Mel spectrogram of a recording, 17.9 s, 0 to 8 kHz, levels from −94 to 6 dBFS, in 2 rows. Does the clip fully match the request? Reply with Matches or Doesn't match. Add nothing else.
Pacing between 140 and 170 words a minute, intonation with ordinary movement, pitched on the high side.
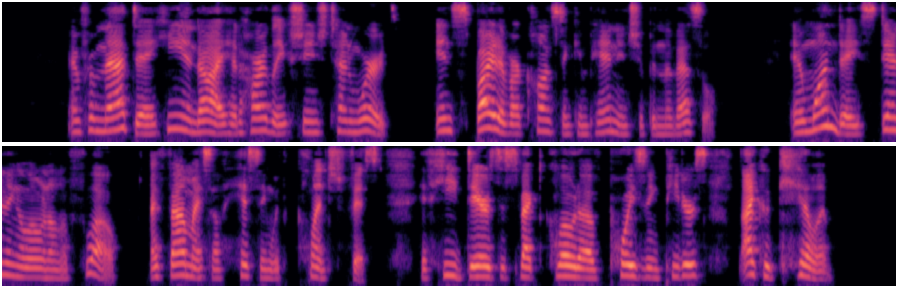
Matches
